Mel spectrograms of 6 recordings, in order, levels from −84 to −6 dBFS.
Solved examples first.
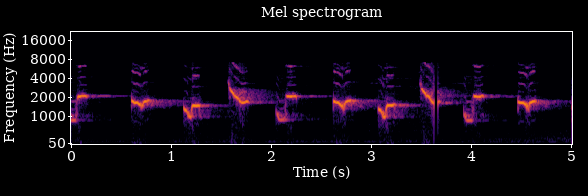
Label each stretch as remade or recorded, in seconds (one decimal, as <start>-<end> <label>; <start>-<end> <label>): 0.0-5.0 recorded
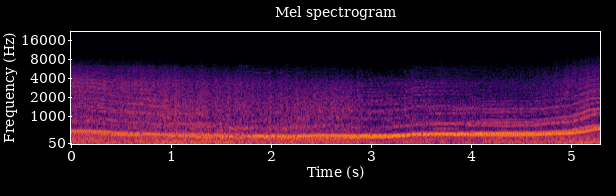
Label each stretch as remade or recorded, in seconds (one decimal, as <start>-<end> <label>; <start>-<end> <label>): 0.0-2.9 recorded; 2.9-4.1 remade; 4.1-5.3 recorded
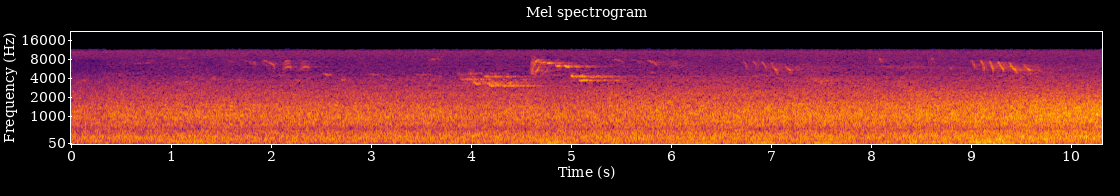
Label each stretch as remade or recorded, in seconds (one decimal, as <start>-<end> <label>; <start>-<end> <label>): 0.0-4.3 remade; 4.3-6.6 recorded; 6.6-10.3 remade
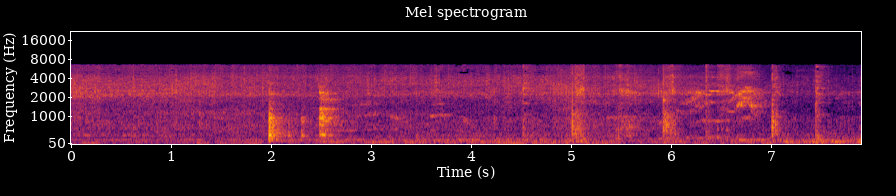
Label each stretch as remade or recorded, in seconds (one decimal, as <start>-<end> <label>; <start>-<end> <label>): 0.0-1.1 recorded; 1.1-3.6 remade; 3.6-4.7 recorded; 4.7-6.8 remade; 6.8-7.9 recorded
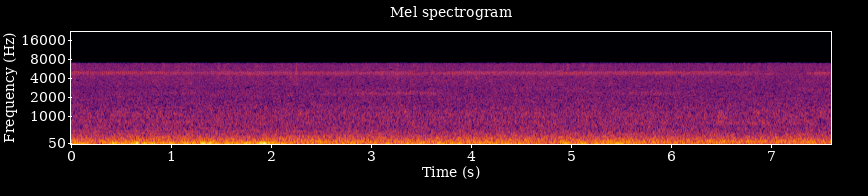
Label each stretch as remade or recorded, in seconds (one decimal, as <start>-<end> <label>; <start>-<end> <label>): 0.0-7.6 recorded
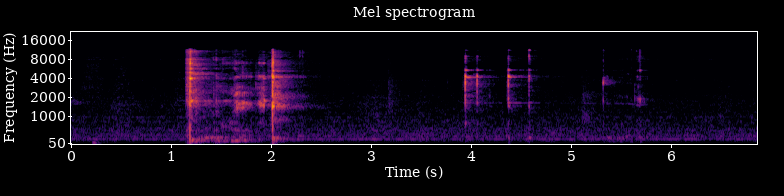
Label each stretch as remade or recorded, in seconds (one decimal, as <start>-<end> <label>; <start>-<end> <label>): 0.0-2.3 remade; 2.3-6.1 recorded; 6.1-6.9 remade

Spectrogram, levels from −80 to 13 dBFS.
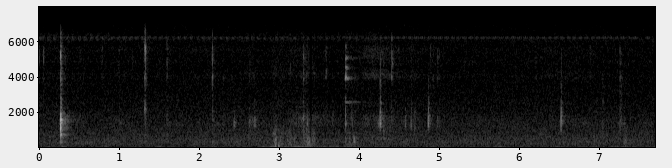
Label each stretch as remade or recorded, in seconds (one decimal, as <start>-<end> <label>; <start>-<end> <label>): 0.0-0.9 remade; 0.9-2.5 recorded; 2.5-4.3 remade; 4.3-7.7 recorded

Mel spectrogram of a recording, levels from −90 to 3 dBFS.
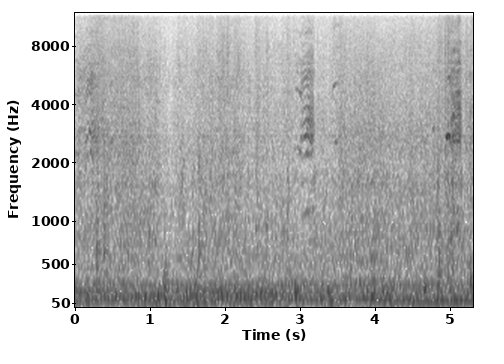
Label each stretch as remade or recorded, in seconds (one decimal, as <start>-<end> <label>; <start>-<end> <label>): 0.0-0.4 recorded; 0.4-3.6 remade; 3.6-4.5 recorded; 4.5-5.3 remade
